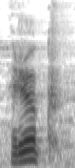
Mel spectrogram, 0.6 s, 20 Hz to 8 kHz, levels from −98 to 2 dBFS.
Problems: background sounds at intervals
